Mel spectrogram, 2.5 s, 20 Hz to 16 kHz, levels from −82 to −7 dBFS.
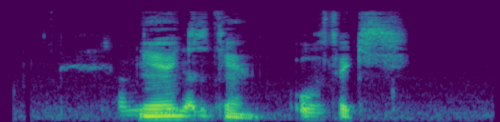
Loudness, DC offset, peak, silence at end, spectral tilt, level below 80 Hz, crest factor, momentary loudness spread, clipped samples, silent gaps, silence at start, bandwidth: -25 LUFS; under 0.1%; -6 dBFS; 0.45 s; -4.5 dB/octave; -68 dBFS; 20 dB; 13 LU; under 0.1%; none; 0.6 s; 11.5 kHz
